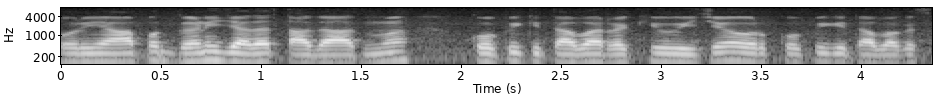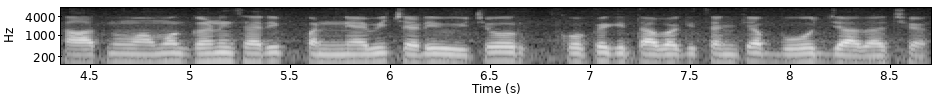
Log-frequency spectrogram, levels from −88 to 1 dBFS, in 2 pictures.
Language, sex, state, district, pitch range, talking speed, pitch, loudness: Rajasthani, male, Rajasthan, Nagaur, 120-135 Hz, 225 wpm, 130 Hz, -18 LUFS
